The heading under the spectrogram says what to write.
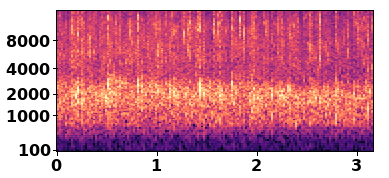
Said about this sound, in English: And you clap too quick, but would our veterans stand? All the veterans, awesome. Give them a hand.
